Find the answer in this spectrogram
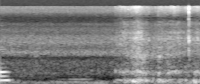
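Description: Packaging rustling and crinkling as clothing is handled and pulled out. It starts about a second in and grows louder.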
